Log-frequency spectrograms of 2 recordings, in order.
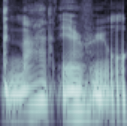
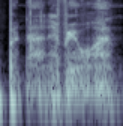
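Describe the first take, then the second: First: Said in the usual way. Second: Breathy unvoiced whisper. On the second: Shown as a demonstration. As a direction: drop to a secret whisper. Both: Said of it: "I'm gonna try to whisper".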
